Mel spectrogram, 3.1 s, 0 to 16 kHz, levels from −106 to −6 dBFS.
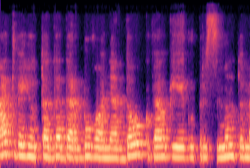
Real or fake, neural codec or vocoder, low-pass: real; none; 14.4 kHz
